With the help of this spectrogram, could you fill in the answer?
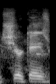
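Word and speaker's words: Schierke: Shirkei. Because I've heard it pronounced just Shirk, not with the Ke, just Shirk.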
